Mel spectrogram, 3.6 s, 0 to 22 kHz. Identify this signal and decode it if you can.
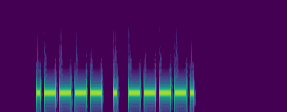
Morse code, heard as a keyed tone, about 25 wpm, 700 Hz. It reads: 1E9
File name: Three Letter-Number Combinations - 25wpm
